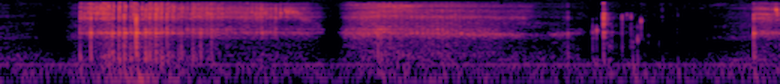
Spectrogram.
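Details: Louise, napping in a quiet room, snoring softly: two long, rasping, hissy breaths, then faint clicks.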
